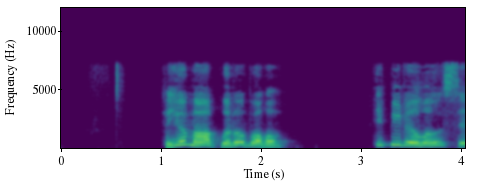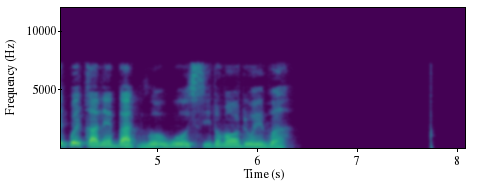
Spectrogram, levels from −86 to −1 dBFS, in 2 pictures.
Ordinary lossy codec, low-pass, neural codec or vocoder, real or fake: AAC, 48 kbps; 7.2 kHz; codec, 16 kHz, 1 kbps, FunCodec, trained on Chinese and English, 50 frames a second; fake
